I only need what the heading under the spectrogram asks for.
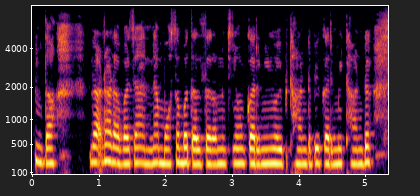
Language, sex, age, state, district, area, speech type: Dogri, female, 30-45, Jammu and Kashmir, Udhampur, urban, spontaneous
